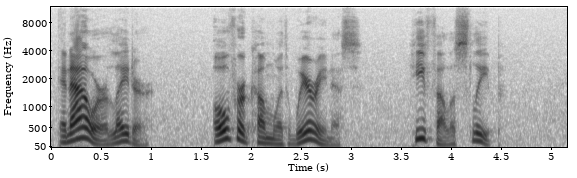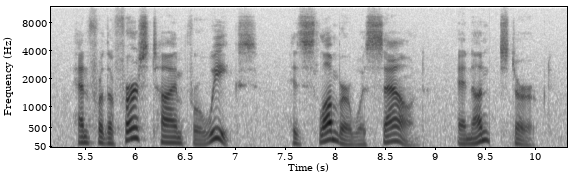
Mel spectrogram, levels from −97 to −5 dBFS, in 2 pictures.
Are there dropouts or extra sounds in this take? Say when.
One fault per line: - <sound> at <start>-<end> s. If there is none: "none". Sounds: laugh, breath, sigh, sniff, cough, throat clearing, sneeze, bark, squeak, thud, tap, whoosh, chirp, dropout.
- dropout at 9.5-9.7 s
